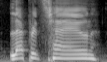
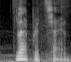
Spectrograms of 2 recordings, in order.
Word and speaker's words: Leopardstown: Leopardstown, it's not about the big cats, of course. No. Some people call it leopards. I suppose leopard. It's all about how you're saying leopard, really. Leopardstown.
